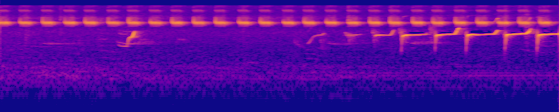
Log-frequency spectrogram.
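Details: Bimoli giving a series of short rising whistled notes that grow louder and faster, each hooking upward, over a steady pulsing insect chorus.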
